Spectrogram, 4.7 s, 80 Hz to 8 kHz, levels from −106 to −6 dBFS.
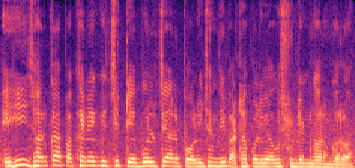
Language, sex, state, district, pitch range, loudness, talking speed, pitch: Odia, male, Odisha, Malkangiri, 170-205 Hz, -12 LUFS, 140 wpm, 185 Hz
